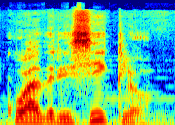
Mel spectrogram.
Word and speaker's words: cuadriciclo: Así es como aparece la máquina, que a menudo se llama cuadriciclo. No es un error intencional de pronunciación de mi parte. El inicio del término realmente suena como cuadri, y este término era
